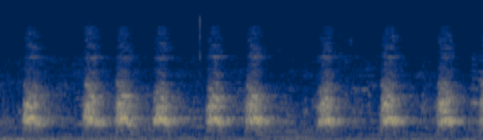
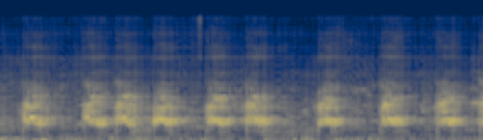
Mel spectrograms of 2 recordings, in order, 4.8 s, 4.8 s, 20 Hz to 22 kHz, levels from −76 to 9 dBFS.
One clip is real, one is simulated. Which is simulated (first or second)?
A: second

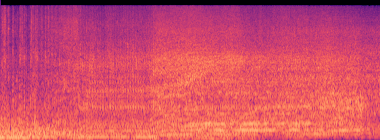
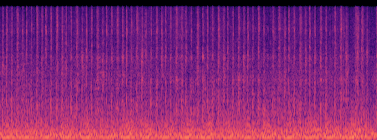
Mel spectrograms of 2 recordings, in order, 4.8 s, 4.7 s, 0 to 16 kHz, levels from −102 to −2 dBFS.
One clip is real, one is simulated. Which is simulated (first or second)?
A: first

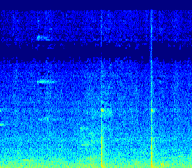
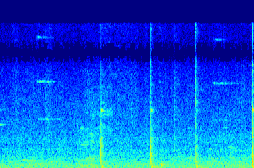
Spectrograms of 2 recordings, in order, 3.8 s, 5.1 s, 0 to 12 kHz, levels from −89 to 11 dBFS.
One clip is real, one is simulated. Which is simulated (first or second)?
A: first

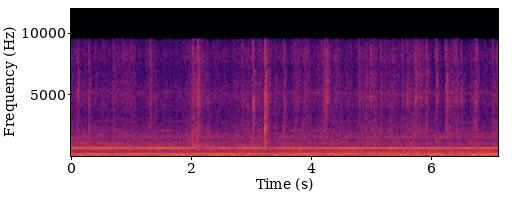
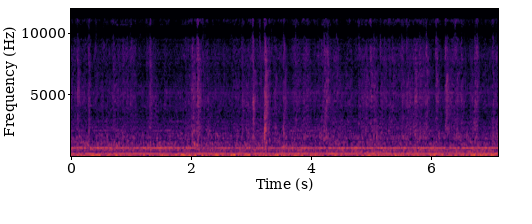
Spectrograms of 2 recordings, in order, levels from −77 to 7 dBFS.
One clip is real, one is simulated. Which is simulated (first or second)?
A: second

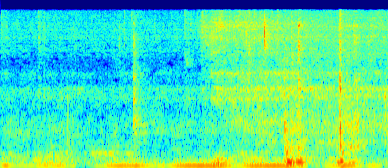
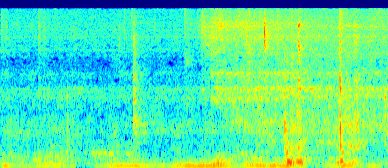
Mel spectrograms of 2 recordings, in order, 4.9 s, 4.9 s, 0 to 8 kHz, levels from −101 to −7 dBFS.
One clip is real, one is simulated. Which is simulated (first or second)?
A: second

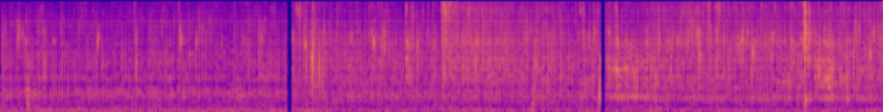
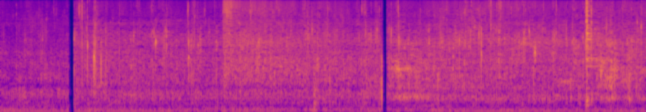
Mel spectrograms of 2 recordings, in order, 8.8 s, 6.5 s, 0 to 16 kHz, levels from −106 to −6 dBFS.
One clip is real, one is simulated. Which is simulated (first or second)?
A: first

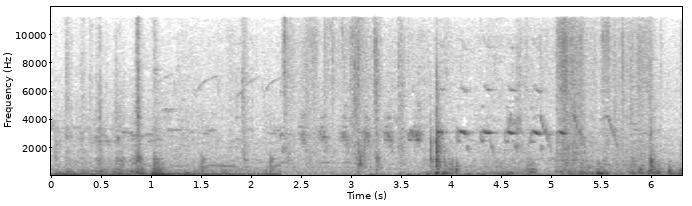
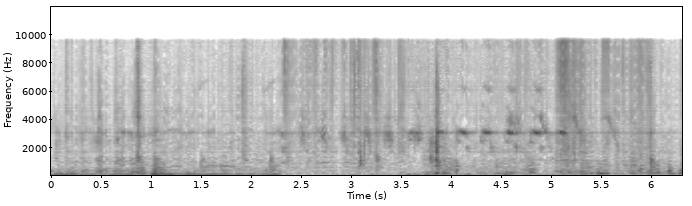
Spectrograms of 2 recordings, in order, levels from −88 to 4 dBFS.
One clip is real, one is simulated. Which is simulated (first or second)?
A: second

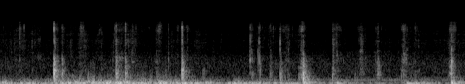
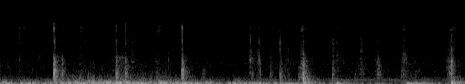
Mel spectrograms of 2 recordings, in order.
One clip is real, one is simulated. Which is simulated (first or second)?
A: first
